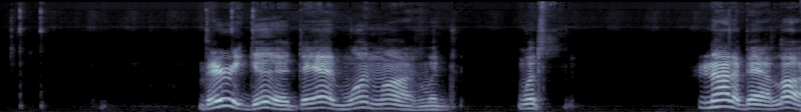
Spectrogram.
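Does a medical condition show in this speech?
Yes: cerebral palsy.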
